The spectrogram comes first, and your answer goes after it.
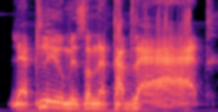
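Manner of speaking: slow, hammed-up French accent; bad French accent. Streamer asked by chat to speak French, bad French accent. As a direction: do a clumsy fake French accent. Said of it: "I don't have a good French accent".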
